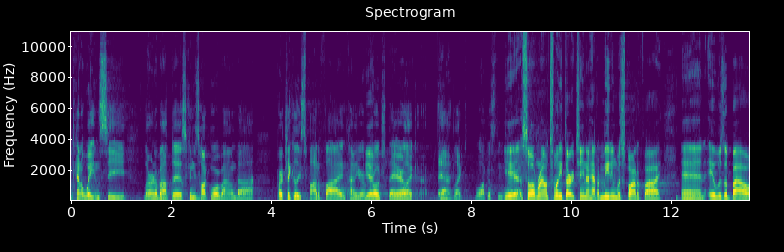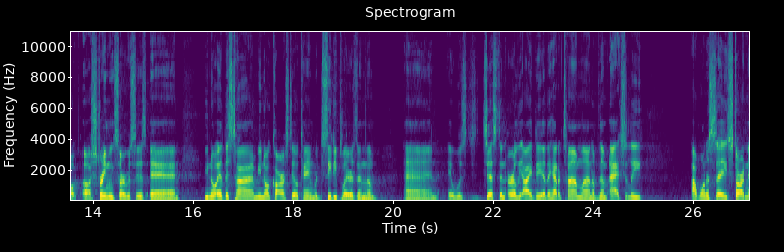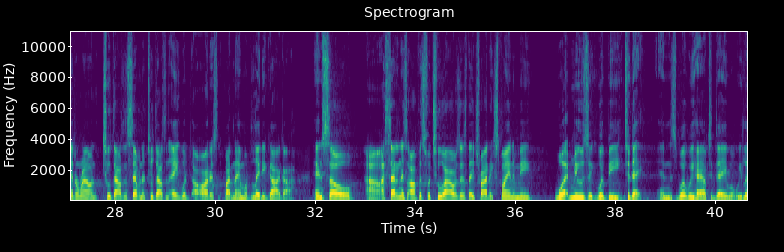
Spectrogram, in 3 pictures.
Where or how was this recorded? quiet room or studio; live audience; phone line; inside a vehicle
live audience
